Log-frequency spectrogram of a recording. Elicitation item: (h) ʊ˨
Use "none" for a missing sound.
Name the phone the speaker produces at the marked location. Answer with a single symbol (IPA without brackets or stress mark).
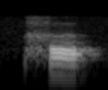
h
